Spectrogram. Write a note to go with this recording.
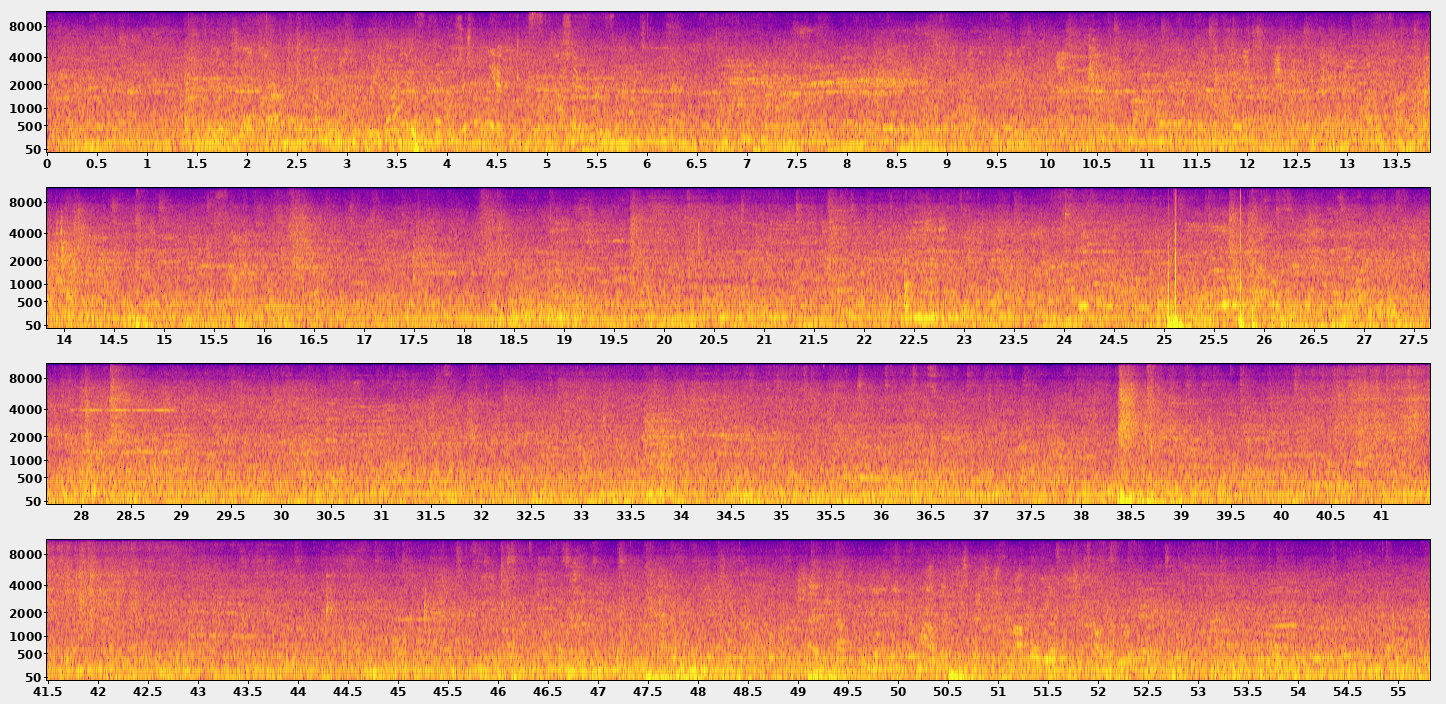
Aleksandra Chciuk, Bartek Talaga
